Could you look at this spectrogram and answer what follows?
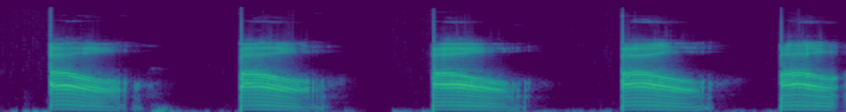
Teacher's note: cuman yang ditempelin itu cuman ujung lidahnya doang ini ke langit-langit depan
